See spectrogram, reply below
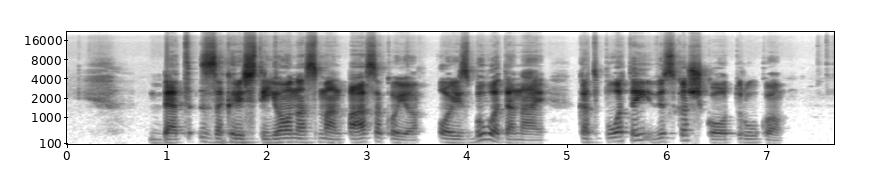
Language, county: Lithuanian, Alytus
